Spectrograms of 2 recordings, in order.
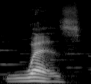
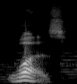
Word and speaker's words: was: to the store no we might say was but we wouldn't say Wes okay we would say was okay so already three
